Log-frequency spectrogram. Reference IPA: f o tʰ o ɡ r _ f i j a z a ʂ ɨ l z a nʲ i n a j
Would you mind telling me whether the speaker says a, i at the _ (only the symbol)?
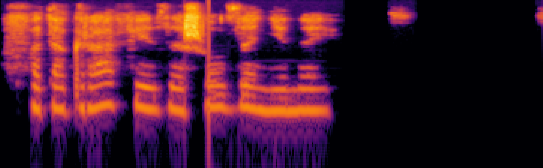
a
